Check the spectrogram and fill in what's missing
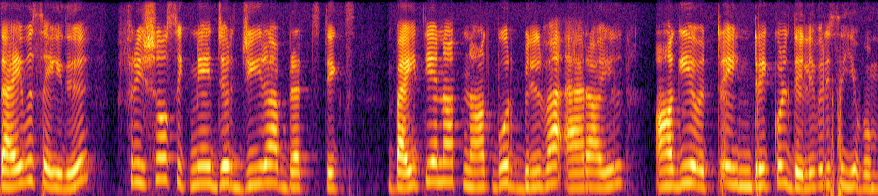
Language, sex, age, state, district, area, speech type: Tamil, female, 18-30, Tamil Nadu, Erode, rural, read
